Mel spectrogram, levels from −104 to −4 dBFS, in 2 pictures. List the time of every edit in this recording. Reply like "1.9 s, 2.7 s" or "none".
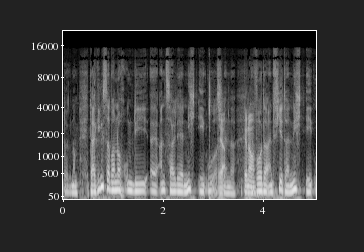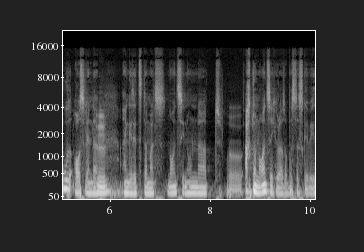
none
